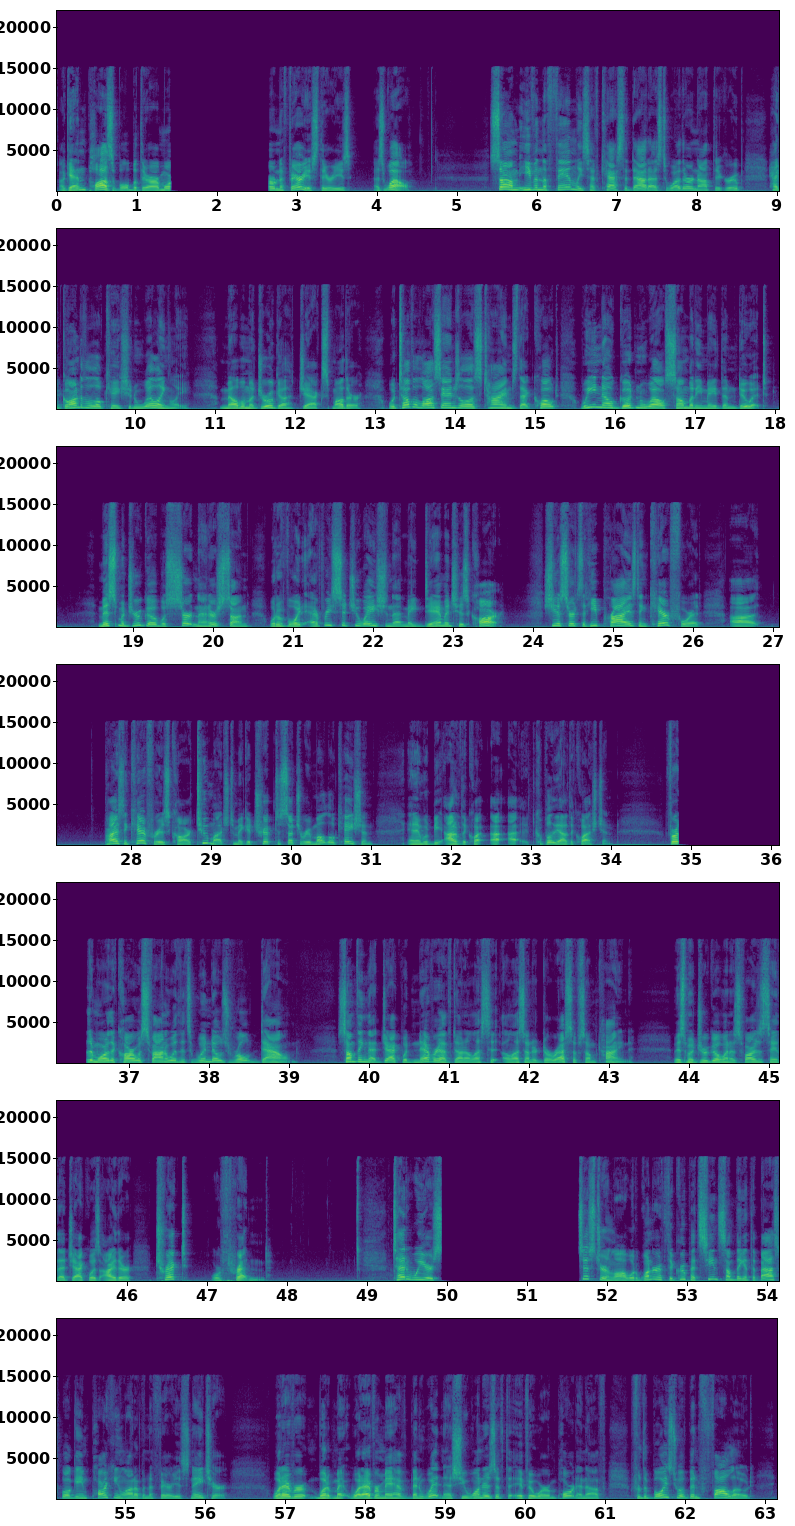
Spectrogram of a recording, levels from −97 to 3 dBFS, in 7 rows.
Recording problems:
audio cutting out; at 1.5 s for 1 s, at 35 s for 1.5 s and at 50 s for 1.5 s

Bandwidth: 15 kHz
